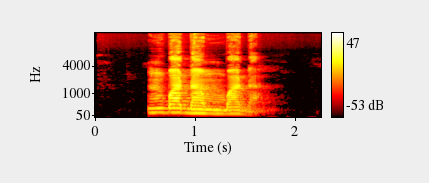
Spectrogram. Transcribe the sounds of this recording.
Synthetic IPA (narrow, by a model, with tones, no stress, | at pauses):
ŋ͡m̩˦ɡ͡ba˦da˦ŋ͡m̩˦ɡ͡ba˦da̰˨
